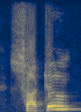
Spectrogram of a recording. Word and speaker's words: subtle: Subtle, the letter B is silent.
